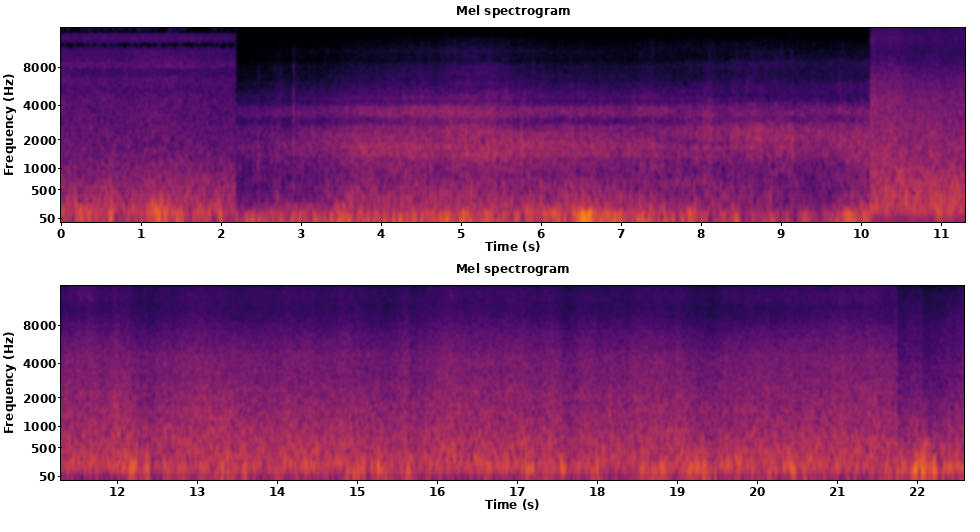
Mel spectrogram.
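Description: Hurricane wind buffeting the microphone over heavy storm-surge surf, with waves breaking against a wrecked wooden dock. The noise changes abruptly about two seconds in and again about ten seconds in.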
